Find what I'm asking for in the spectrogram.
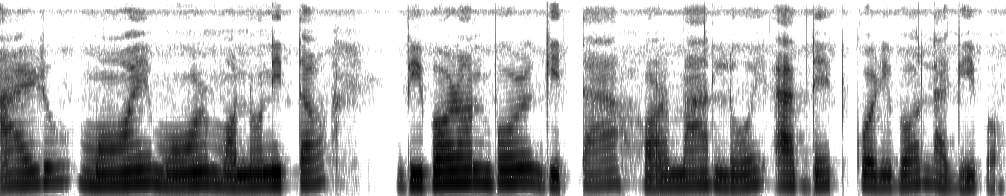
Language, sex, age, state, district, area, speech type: Assamese, female, 45-60, Assam, Jorhat, urban, read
